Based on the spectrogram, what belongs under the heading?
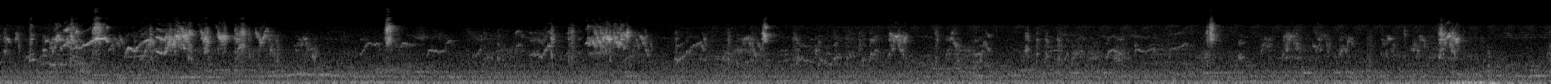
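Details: Budgerigars in a colony aviary warble and chirp in a continuous, scratchy chatter of quick high notes.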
